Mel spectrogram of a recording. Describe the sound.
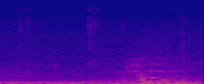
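Soft, scattered clicks of someone typing text on a computer keyboard, faint over a low steady hiss.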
